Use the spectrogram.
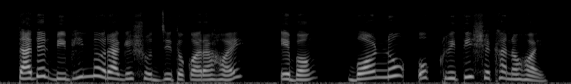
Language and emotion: Bengali, neutral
